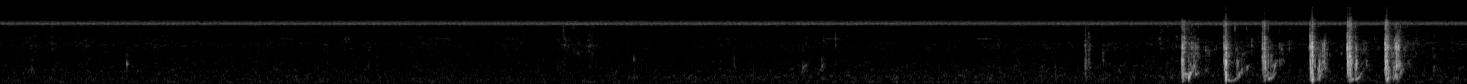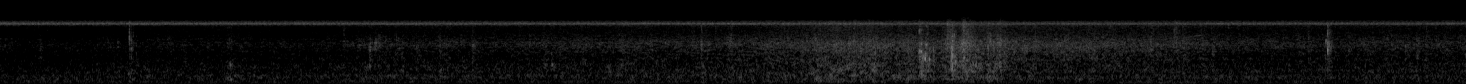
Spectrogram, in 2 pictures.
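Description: A steady high-pitched drone of crickets or other insects. About twelve seconds in comes a quick run of about seven sharp slaps of a hand on the shallow water of the fishing hole, followed by softer rustling or splashing a little after twenty seconds.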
